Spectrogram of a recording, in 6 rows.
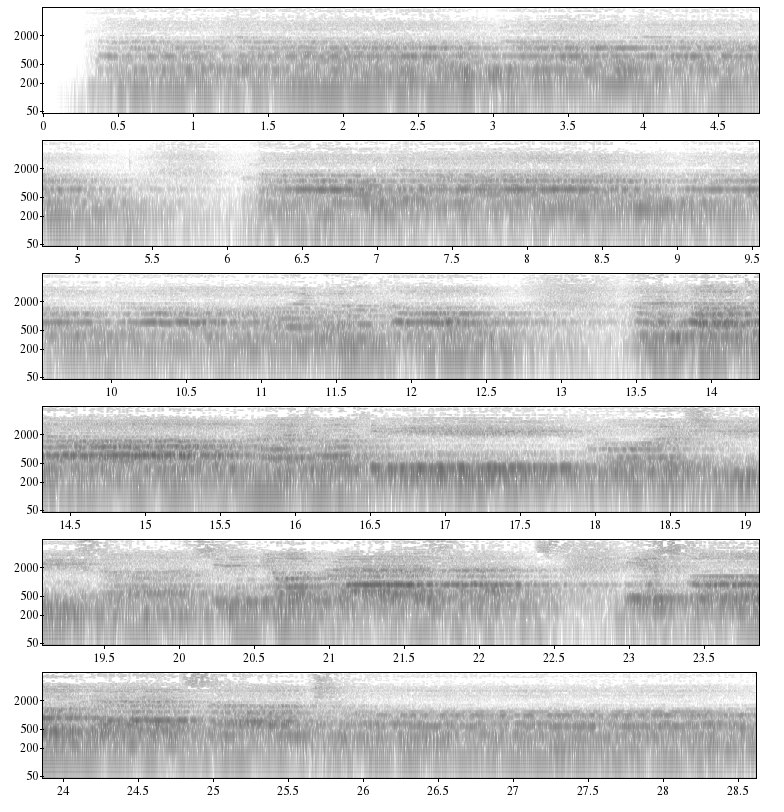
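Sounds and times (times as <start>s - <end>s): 
a cappella chorale singing: 0.3s - 28.6s.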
